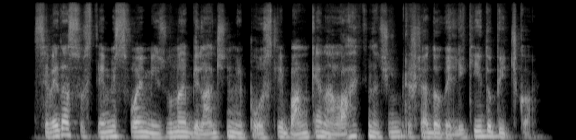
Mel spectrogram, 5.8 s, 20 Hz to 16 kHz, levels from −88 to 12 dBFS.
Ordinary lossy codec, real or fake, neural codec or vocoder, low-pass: none; fake; codec, 44.1 kHz, 7.8 kbps, Pupu-Codec; 14.4 kHz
